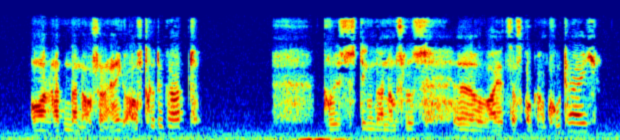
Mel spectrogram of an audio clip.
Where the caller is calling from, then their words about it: Heringen, Hesse, Germany; Wir kommen aus Heringen an der Werra. Das ist so ziemlich in der Mitte des Landes.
